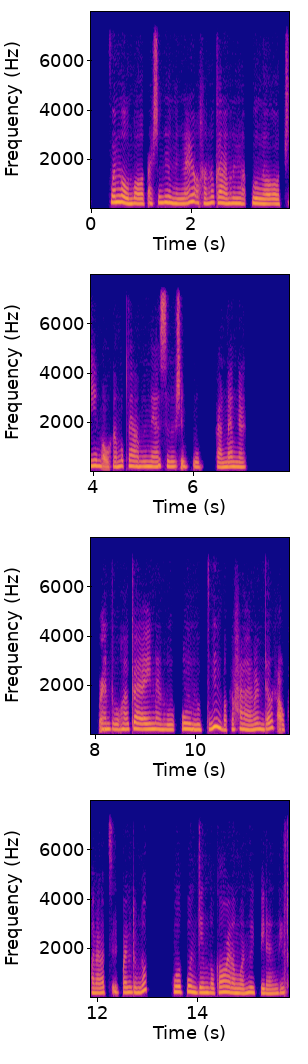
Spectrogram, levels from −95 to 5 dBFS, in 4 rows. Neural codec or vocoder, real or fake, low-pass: codec, 16 kHz, 0.5 kbps, FreqCodec, larger model; fake; 7.2 kHz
